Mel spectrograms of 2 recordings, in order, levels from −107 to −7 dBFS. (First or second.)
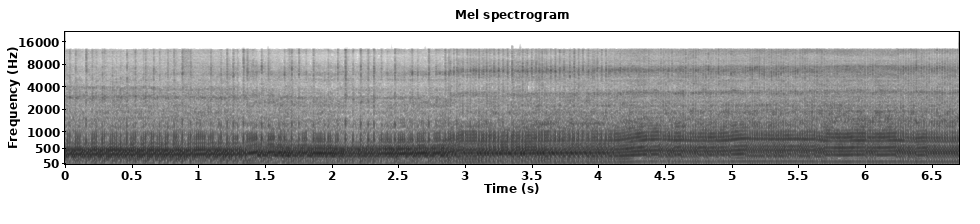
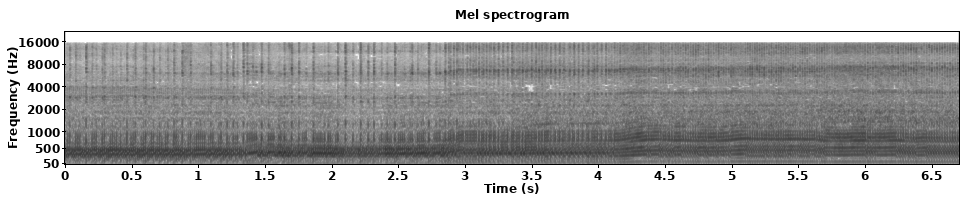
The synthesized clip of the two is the first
